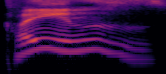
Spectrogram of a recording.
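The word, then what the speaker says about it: cleans: তাহলে হি ক্লিনস, খেয়াল করেছেন তো উচ্চারণটা কিরকম? বর্গীয় জয়ের মতো। এখানে কিন্তু সুন্দর শয়ের মতো উচ্চারণ না।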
